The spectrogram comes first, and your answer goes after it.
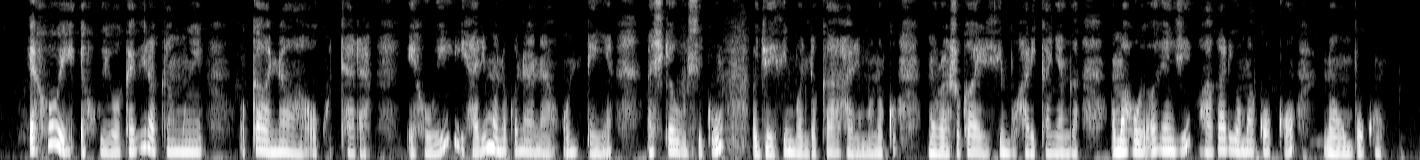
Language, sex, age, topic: Oshiwambo, female, 25-35, agriculture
